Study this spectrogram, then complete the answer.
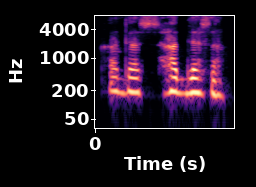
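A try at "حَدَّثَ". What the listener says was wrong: haddasa. Ada tambahan tuh. Haddasa 4 huruf ya.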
